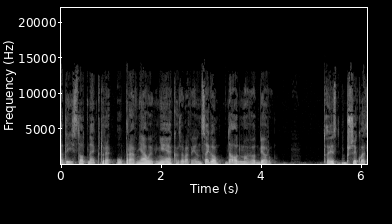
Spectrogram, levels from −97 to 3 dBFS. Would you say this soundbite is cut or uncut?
uncut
